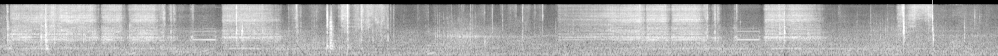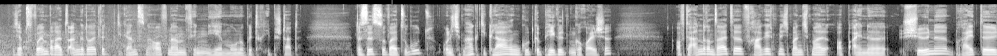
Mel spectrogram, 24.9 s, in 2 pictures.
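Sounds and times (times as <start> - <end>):
ticket vending machine issuing a ticket: 0.0 - 14.8
speech: 12.7 - 24.9.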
